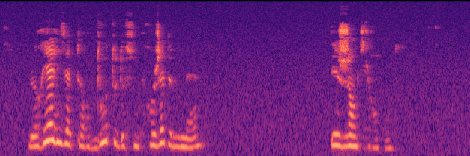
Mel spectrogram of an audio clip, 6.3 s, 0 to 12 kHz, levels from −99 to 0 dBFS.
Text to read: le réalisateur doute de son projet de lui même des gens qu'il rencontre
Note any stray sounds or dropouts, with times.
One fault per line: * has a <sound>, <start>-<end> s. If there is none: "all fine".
all fine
